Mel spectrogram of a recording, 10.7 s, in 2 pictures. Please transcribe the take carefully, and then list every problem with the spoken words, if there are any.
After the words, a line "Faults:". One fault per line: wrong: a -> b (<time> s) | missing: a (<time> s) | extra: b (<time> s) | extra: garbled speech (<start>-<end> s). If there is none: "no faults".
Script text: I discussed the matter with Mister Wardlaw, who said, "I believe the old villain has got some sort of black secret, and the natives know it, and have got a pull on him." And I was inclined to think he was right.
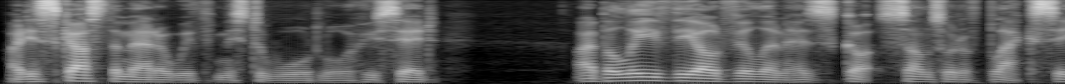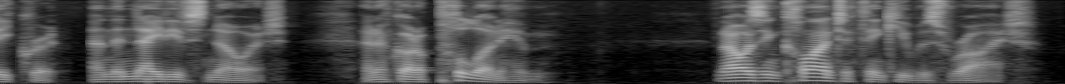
I discussed the matter with Mister Wardlaw, who said, "I believe the old villain has got some sort of black secret, and the natives know it, and have got a pull on him." And I was inclined to think he was right.
Faults:
no faults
